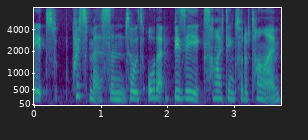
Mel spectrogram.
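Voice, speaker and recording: With an Australian accent, a woman speaks at a moderate pace in a fairly high voice, her intonation fairly even. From rural Australia. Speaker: acupuncturist and skincare founder. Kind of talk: interview. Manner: calm.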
